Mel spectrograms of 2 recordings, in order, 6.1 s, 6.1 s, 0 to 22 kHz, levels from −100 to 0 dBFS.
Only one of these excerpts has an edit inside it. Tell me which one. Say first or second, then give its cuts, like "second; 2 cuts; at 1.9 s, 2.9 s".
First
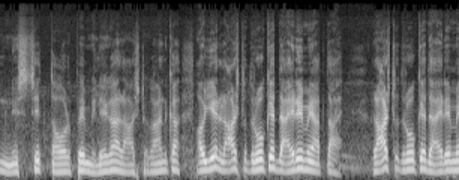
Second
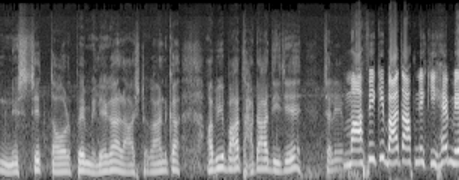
first; 1 cut; at 2.5 s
